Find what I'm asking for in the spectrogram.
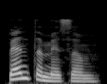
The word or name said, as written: Benthamism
